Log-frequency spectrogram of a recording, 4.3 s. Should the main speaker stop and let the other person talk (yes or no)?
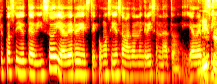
yes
